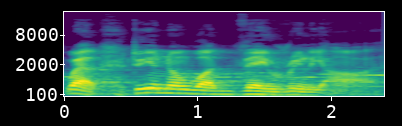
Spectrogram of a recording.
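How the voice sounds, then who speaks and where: A man's voice: mid-range voice, animated, measured pace, dull audio, natural voice. Man acting an indignant, emphatic town doctor, music behind. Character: excitable crusading male town doctor, proud and indignant. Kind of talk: amateur dramatic play reading. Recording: voice over prominent background music.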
